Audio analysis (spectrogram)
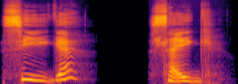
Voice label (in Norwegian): "sigæ", hemsedalsmaalet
